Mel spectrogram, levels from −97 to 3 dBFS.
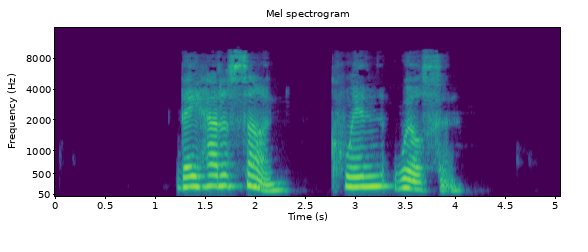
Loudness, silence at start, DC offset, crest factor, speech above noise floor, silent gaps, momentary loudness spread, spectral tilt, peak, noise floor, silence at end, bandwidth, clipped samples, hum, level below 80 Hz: -18 LUFS; 1.2 s; under 0.1%; 18 dB; over 72 dB; none; 16 LU; -5 dB/octave; -2 dBFS; under -90 dBFS; 1 s; 9.8 kHz; under 0.1%; none; -70 dBFS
